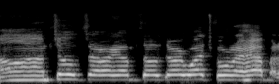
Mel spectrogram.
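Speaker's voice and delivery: high whiny mock blubbering; imitating bawling. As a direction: grown man mock-sobbing an apology. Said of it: "he's bawling like a baby now".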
